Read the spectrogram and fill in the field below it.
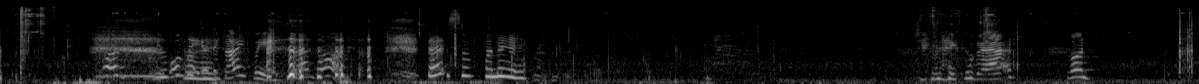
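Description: A young woman talks and laughs nearby with animation.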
